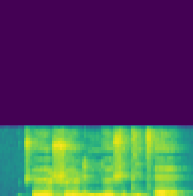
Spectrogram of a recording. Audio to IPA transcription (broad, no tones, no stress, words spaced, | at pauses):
t͡ʃʼøː ʂøː ɳinɲøːʃi dit͡sʼɛː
